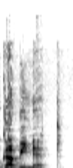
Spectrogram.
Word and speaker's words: gabinetto: O gabinetto means the restroom. Notice that the initial k sound in this word becomes voiced between vowels.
